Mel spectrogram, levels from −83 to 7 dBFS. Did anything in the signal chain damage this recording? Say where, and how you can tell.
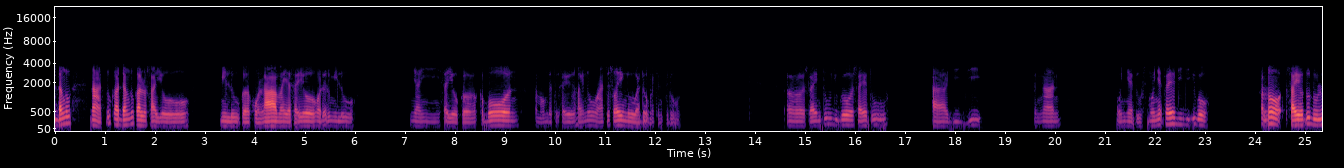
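Yes. At the codec stage, the speech is rough and slightly synthetic throughout, confined to 200 Hz–3.4 kHz. That fits the iLBC codec's 13.33 kbps mode with 30 ms frames.

At the network stage, lost iLBC frames produce brief held, buzzy vowel sounds at 12.65–12.89 s (scattered, longest gap about 70 ms), 17.94–17.98 s and 24.18–24.28 s. There the decoder repeated the last pitch cycle, then recovered immediately.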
